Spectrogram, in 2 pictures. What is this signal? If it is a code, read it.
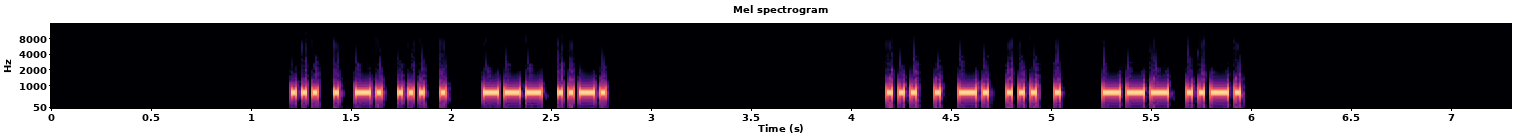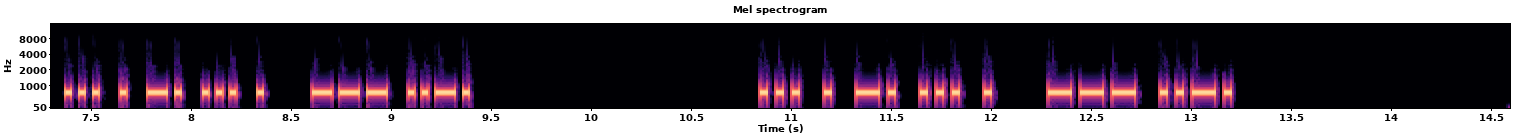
Morse code, heard as a keyed tone, about 35 wpm, 700 Hz. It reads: SENSE OF SENSE OF SENSE OF SENSE OF
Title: Speed-Racing - Sets of 2 Words 30wpm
